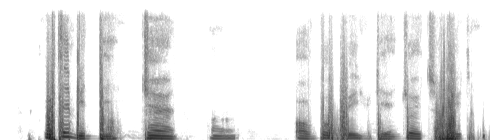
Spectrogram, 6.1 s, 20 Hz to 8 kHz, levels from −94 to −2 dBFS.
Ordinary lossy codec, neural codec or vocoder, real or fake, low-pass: none; none; real; 7.2 kHz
